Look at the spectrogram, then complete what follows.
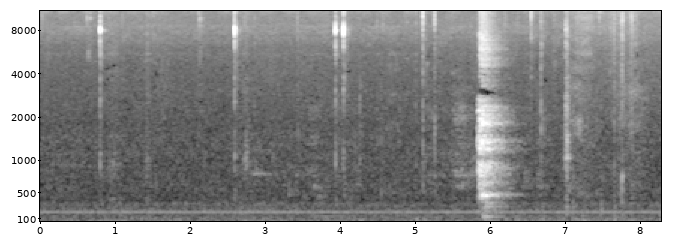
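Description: Scattered clicks of a computer mouse and keyboard over a steady electrical hum, with a single short, loud cry about six seconds in.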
